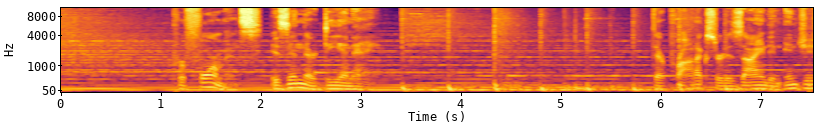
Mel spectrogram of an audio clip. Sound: voiceover

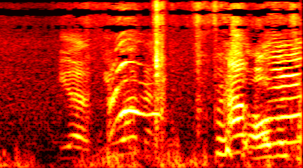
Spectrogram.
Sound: screams

